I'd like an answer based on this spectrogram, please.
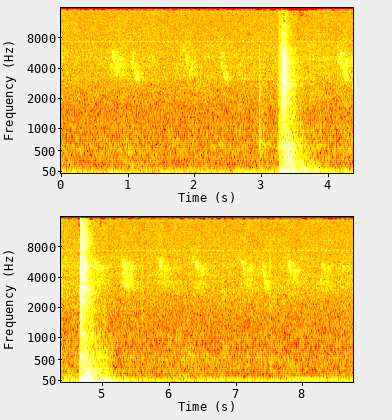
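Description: A plastic IBC water tank in its steel cage, tipped back upright onto its pallet, landing on the ground with two loud thuds about a second and a half apart.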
